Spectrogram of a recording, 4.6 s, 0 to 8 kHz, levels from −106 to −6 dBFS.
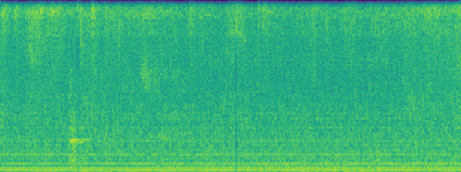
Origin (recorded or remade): recorded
